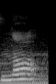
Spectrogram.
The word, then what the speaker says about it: の: It is pronounced as no and it indicates possession.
